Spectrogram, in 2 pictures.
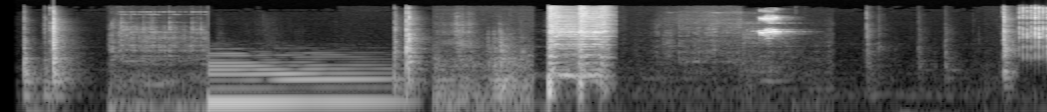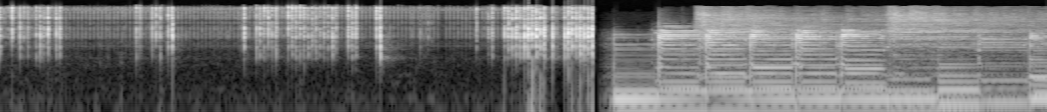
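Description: A cable plug pushed into the input jack of a Goodsell guitar amplifier: sharp pops and clicks, a steady buzzing tone lasting about a second, then bursts of static-like noise. About eight seconds in, the band starts playing rock with electric guitar and drums.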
